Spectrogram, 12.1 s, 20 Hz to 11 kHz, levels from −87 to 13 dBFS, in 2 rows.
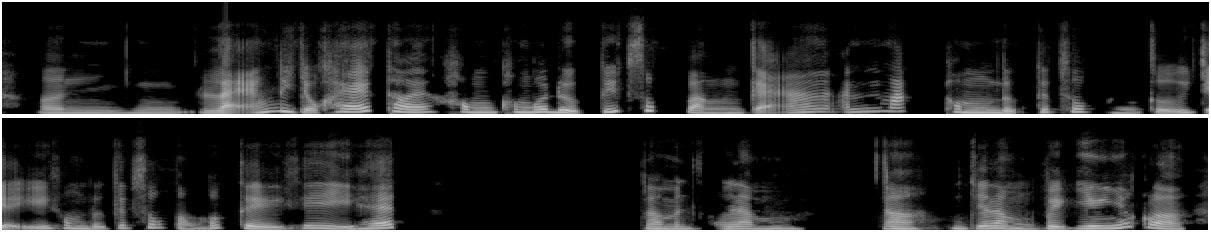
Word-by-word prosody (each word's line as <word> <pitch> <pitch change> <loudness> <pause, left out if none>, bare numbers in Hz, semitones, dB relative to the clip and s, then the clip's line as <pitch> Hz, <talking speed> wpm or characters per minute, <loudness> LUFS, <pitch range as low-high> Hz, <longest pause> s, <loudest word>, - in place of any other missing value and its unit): ờ, 185 - -3 0.4
ừm, 175 -1 -7
lãng 190 - +3
đi 320 - +5
chỗ - - +1
khác 290 +5 +4
thôi 275 -6 +5
á. 250 - +1
Không 230 -4 0
không 245 0 0
có 260 - +5
được 225 -6 +4
tiếp 295 - +2
xúc 395 -1 -1
bằng 185 -1 -1
cả 265 +7 -1
ánh 285 +6 -6
mắt, 335 0 0 0.2
không 220 -6 0
được 175 -3 -1
tiếp 255 - -2
xúc 285 -2 -2
bằng 170 - -9
cử - - 0
chỉ, - - 0
không 235 -4 -1
được 180 - -2
tiếp 255 - -4
xúc 300 +1 -5
bằng 195 - -4
bất 250 - -2
kỳ 180 -7 +4
cái 240 0 -1
gì 195 -5 +1
hết. 245 +8 +3 1.2
Và 210 - +3
mình 200 0 -2
tự 195 0 -6
làm 200 -1 -2 0.4
ờ, 205 -1 +4 0.2
mình 215 -2 -4
chỉ 220 - +3
làm 225 -2 +3
một 190 - -6
việc 200 0 +3
duy 225 +1 +4
nhất 300 +4 0
là 215 -8 +5
225 Hz, 240 wpm, -23 LUFS, 200-265 Hz, 1.2 s, đi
